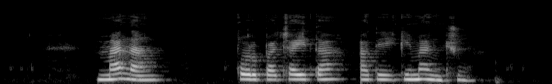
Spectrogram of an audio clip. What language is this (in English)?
Arequipa-La Unión Quechua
